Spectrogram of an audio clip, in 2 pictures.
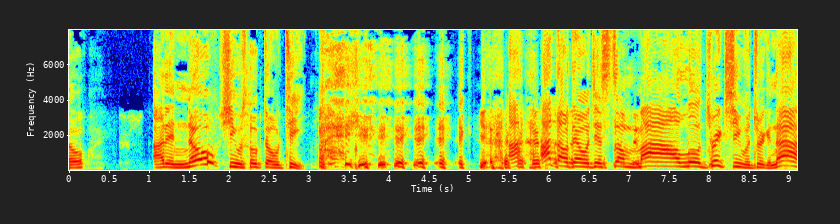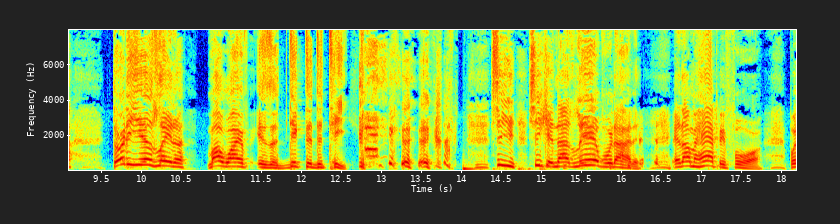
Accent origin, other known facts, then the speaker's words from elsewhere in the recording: Houston, Texas, United States; you know, I'm from Houston, Texas, big barbecue country.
